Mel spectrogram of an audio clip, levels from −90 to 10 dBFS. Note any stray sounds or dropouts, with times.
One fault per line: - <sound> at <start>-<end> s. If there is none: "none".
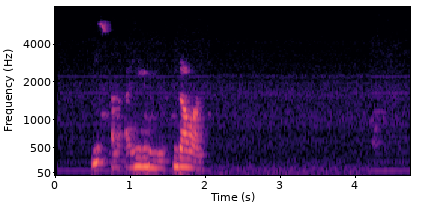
none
